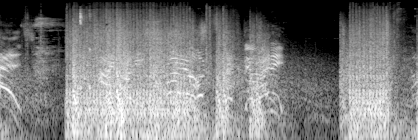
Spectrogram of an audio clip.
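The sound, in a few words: machine gun firing in a video game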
